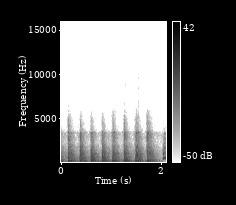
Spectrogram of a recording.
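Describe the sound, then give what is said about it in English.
A steady run of about eight loud, hollow knocks on the door of an elephant house, evenly spaced, cut off at the end by a brief different sound. “We must have been knocking here for 5 or 6 minutes.”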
